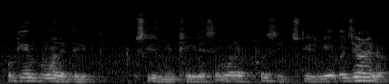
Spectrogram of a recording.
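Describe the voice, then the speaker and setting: A man's voice: medium pitch, quick pace, mellow. A man chatting casually and candidly to himself in a loose, rambling, slangy way, like a vlogger. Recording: distant mic in echoey, noisy room.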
